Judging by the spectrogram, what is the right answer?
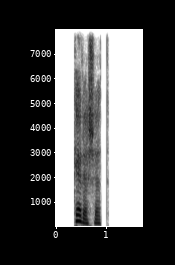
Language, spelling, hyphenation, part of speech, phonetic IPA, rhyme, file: Hungarian, kereset, ke‧re‧set, noun, [ˈkɛrɛʃɛt], -ɛt, Hu-kereset.ogg
- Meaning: 1. living, income, salary 2. action, suit, lawsuit, petition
